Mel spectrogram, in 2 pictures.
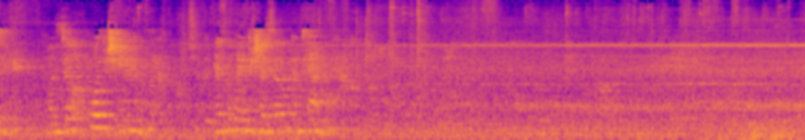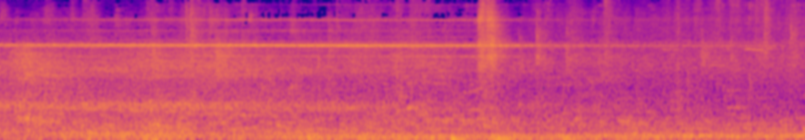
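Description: A light metro train rolls into a station.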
